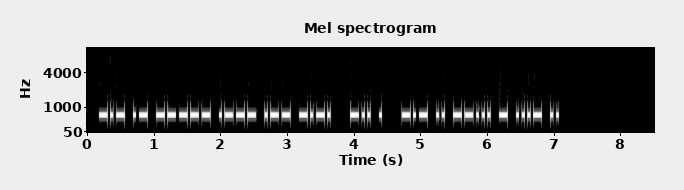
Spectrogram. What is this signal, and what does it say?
Morse code, heard as a keyed tone, about 28 wpm, 700 Hz. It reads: KA0JWC DE KI7TVI
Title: USA Callsign DE Callsign - 6 Characters - 28wpm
